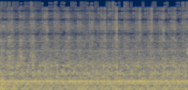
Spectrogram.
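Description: A sewing machine stitches the flat seams along the folded edge of a cloth face mask, a steady rapid whirring hum that runs unbroken and close for the full two seconds with no talk.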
